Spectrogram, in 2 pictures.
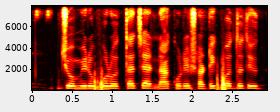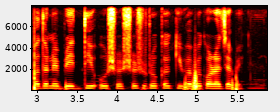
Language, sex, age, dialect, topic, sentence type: Bengali, female, <18, Jharkhandi, agriculture, question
